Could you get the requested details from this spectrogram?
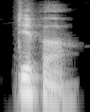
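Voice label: "dipper", Australian English; pronunciations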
